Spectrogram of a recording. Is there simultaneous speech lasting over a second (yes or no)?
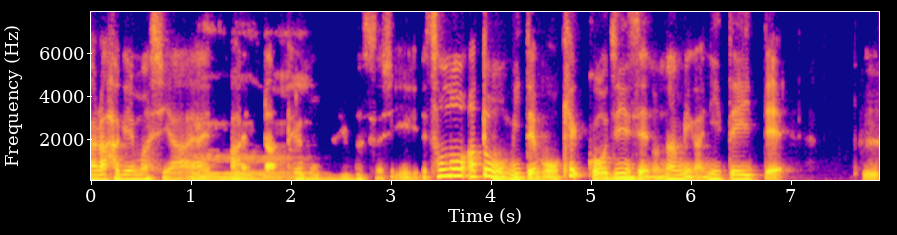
yes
